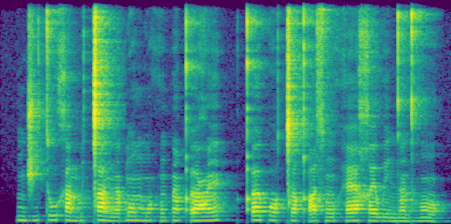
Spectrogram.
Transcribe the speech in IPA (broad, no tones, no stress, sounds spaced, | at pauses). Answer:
n d͡ʒ i t o x a m b ɛ ǀ a ŋ ɡ ã ɓ ɔ̃ m b ɔ̃ h õ p ɛ̃ qʼ ɯ ʕ ɛ̃ | qʼ ɯ p ɔ ǀ ɯ qʼ a s õ h æ χ ɛ w e n d ã dʱ ɔ̃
